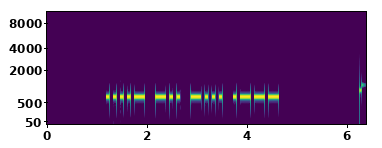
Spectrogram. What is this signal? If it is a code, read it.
Morse code, heard as a keyed tone, about 17 wpm, 700 Hz. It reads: 4DBJ
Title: Four Challenging Letter-Number Combinations 17wpm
